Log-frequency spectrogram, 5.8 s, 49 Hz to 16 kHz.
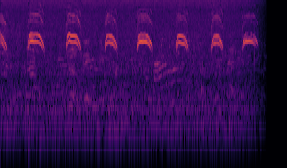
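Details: Zoo-kept Magellanic penguin chick in San Francisco being fed by its mother, repeating shrill, arching whistled peeps roughly every 0.7 seconds, seven in a row, with low murmuring noise beneath before the sound cuts off.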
